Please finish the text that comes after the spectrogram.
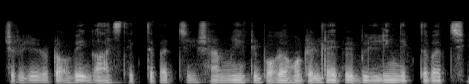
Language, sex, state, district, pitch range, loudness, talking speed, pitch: Bengali, male, Odisha, Khordha, 90-95 Hz, -21 LUFS, 205 wpm, 95 Hz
